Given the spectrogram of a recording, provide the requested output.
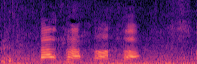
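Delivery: short cold laugh; breathy laugh. Real, not acted. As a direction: laugh through frozen lips. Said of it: "I can hardly talk".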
